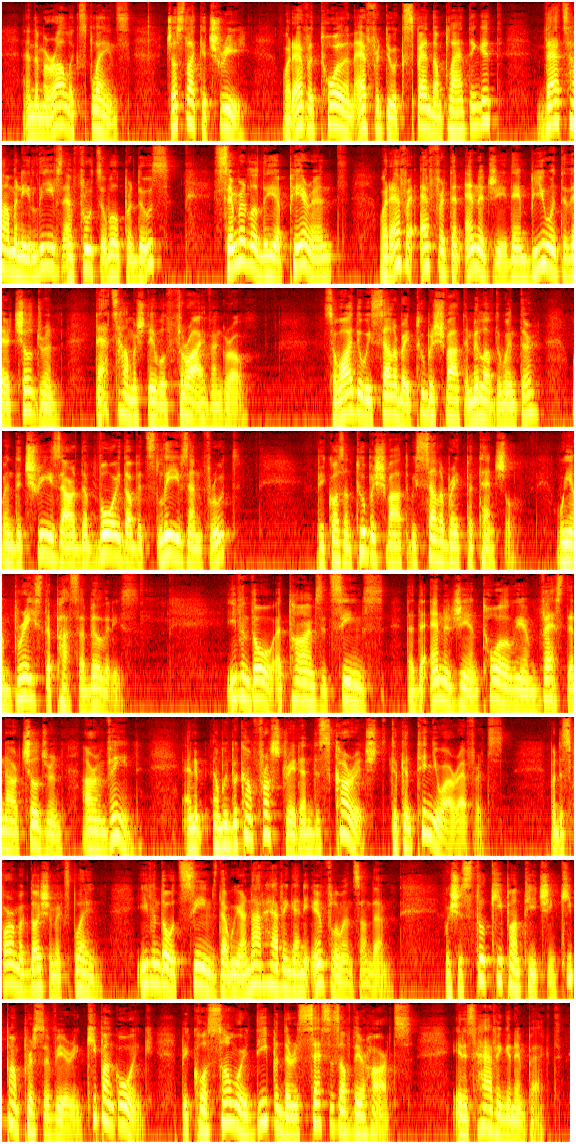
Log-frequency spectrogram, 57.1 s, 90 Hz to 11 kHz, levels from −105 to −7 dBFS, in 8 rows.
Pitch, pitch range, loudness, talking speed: 110 Hz, 100-140 Hz, -22 LUFS, 160 wpm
